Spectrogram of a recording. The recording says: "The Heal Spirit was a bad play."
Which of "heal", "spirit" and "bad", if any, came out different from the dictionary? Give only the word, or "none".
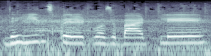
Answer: heal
